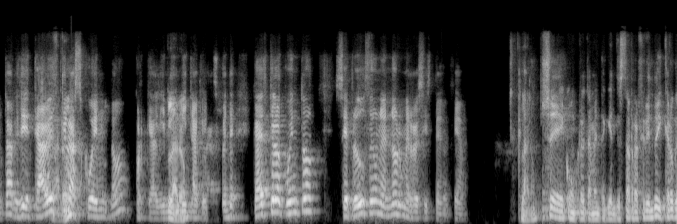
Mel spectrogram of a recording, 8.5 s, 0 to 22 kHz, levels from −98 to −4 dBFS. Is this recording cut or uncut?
cut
